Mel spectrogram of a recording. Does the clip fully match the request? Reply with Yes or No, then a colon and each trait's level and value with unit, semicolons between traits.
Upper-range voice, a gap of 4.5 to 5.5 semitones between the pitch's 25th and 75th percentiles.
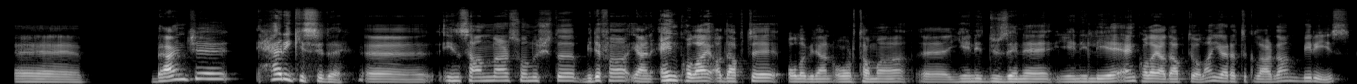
No: medium, 140 Hz; average, 4.9 semitones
